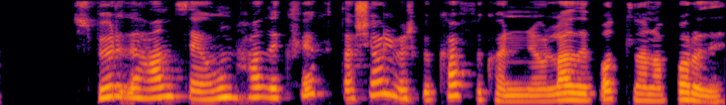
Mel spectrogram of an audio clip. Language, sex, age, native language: Icelandic, female, 40-49, Icelandic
